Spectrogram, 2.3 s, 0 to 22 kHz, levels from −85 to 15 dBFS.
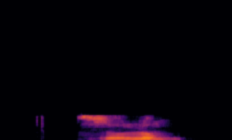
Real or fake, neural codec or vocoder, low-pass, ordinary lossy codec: real; none; 7.2 kHz; AAC, 16 kbps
